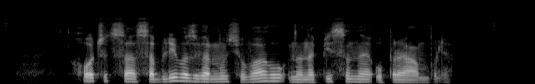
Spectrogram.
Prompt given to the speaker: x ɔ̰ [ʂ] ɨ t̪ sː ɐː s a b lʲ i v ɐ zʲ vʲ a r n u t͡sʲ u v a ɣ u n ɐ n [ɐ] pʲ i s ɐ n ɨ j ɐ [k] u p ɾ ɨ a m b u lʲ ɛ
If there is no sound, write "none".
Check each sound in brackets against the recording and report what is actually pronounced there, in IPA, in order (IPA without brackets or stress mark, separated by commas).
t͡ʂ, a, ʔ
